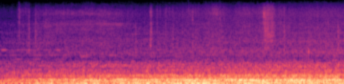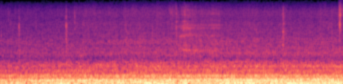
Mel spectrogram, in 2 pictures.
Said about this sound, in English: I hope you can hear over the traffic noise.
